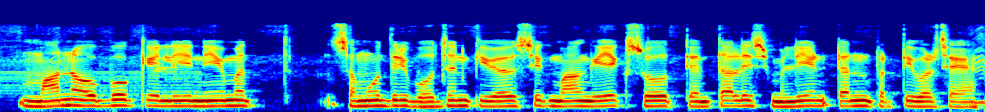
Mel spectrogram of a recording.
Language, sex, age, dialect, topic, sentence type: Hindi, male, 25-30, Marwari Dhudhari, agriculture, statement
